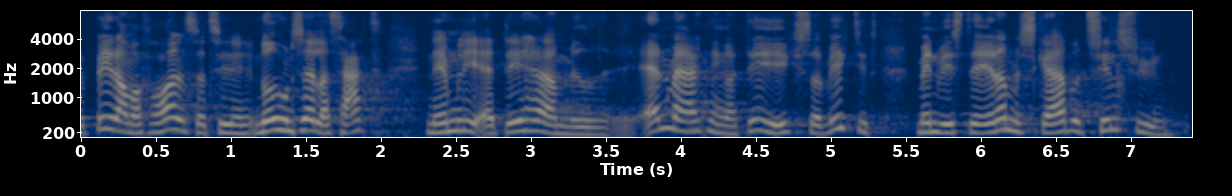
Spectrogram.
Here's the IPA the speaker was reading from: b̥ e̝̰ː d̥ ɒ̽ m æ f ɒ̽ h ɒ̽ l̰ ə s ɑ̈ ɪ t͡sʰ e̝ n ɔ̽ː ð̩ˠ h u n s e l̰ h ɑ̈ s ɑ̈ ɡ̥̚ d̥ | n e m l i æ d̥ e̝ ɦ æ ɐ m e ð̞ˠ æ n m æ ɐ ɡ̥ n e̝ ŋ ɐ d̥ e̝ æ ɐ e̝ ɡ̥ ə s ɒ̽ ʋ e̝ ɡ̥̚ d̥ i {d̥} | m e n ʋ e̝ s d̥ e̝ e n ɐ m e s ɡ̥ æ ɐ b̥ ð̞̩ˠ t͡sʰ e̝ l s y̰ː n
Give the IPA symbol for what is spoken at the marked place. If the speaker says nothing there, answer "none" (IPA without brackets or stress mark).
d̥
